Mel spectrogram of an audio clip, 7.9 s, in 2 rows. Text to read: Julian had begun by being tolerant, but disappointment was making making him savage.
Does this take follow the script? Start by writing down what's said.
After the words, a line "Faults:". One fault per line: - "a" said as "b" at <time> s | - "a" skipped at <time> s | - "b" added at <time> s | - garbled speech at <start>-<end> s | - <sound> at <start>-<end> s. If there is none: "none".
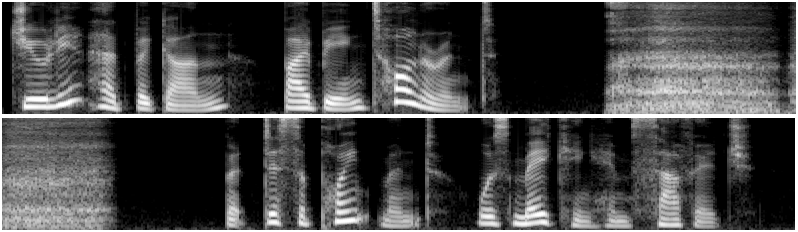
Julian had begun by being tolerant, but disappointment was making him savage.
Faults:
- breath at 3.0-4.6 s
- "making" skipped at 6.9 s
